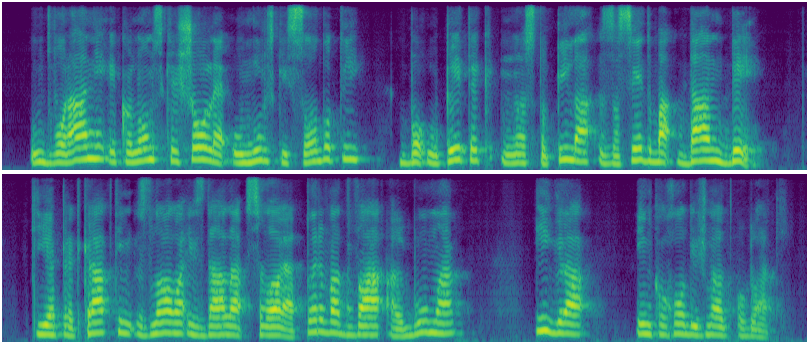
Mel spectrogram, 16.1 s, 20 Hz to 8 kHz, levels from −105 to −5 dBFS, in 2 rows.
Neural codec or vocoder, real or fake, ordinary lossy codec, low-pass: codec, 16 kHz, 2 kbps, FreqCodec, smaller model; fake; none; 7.2 kHz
